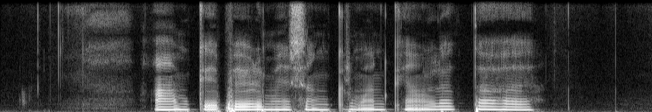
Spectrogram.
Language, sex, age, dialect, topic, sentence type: Magahi, female, 18-24, Central/Standard, agriculture, question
